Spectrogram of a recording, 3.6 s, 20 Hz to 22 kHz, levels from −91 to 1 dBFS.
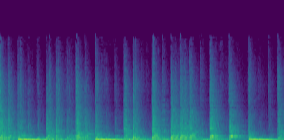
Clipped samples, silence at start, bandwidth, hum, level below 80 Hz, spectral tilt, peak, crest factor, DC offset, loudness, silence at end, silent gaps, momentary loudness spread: under 0.1%; 0 s; 10.5 kHz; none; -52 dBFS; -7.5 dB/octave; -12 dBFS; 14 dB; 0.1%; -26 LUFS; 0 s; none; 10 LU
